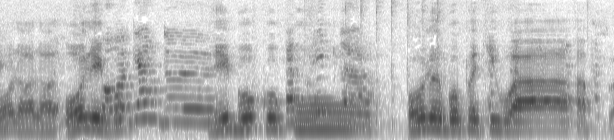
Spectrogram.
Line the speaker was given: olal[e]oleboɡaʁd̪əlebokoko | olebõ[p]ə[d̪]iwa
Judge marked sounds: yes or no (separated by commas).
no, yes, no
